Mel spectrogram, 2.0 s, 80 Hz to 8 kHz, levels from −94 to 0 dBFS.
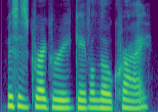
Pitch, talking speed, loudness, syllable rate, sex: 210 Hz, 180 wpm, -17 LUFS, 4.7 syllables/s, female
